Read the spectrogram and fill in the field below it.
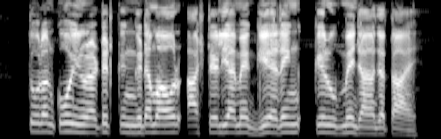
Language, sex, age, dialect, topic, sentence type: Hindi, male, 18-24, Awadhi Bundeli, banking, statement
